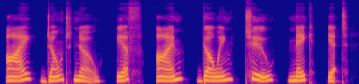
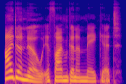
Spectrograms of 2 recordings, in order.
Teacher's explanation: I don't know if I'm going to make it, with don't know collapsing into dunno and going to collapsing into gonna, while the sentence stress lands hard on make it at the end. Say the slow version out loud first, then immediately shadow the fast version right after me, echoing it. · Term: heavy reduction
